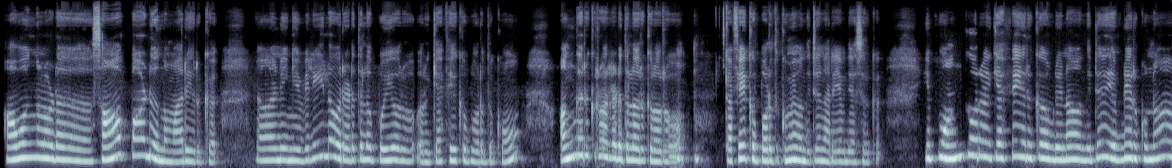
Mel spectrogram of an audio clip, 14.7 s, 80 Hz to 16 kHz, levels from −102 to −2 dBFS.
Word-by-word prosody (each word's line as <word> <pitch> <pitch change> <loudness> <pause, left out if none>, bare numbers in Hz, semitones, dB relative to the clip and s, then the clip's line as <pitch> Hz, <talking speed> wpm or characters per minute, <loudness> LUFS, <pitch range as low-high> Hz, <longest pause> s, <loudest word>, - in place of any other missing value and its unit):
அவங்களோட 300 0 +4 0.5
சாப்பாடு 355 +5 +2
அந்த 240 -2 +1
மாதிரி 225 +2 -2
இருக்கு. 215 -1 -9 0.6
அ - - -3 0.2
நீங்க 250 -1 0
வெளியில 315 +7 -4
ஒரு 280 - 0
இடத்துல 270 +2 -2
போய் 250 0 +1
ஒரு 245 -1 -4 0.2
ஒரு 210 - -6
கஃபேக்கு 245 +2 -4
போறதுக்கும், 220 +3 -5 0.6
அங்க 305 +5 +6
இருக்கிற 355 -1 -6
ஒரு 310 - -1
இடத்தில 265 -2 +2
இருக்கிற 245 -1 -3
ஒரு 225 - -6 0.7
கஃபேக்கு 280 +4 +2
போறதுக்குமே 250 +2 +1
வந்துட்டு, 245 0 -1
நிறைய 225 0 -6
வித்தியாசம் 220 0 -6
இருக்கு. 205 - -16 0.6
இப்போ 290 +3 -1
அங்க 320 +4 +4
ஒரு 340 -1 -2 0.2
கஃபே 300 +2 -1
இருக்கு 300 0 0
அப்படீனா 265 -1 +3
வந்துட்டு, 250 +4 -1 0.2
எப்படி 275 +2 +2
இருக்குனா 280 0 +2
265 Hz, 145 wpm, -23 LUFS, 245-295 Hz, 0.7 s, அங்க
